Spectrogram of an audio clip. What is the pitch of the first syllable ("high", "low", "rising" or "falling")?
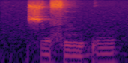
low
